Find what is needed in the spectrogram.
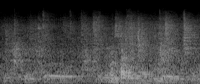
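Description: A bird cooing: several short, low calls.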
